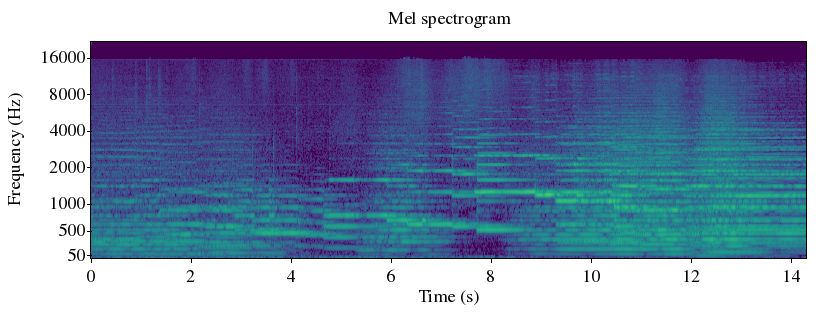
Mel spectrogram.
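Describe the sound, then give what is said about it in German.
An orchestra plays a gentle pastoral passage in which clarinets imitate a cuckoo's call, a falling two-note figure sounding over sustained strings and winds, steady and moderately loud with no voices. “Beethoven setzt den Kuckuck in die Klarinetten.”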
